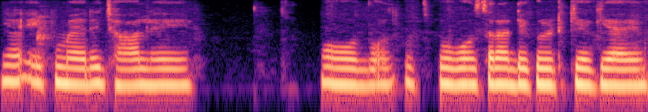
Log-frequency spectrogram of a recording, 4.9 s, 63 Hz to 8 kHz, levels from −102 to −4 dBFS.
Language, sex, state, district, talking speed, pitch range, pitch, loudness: Hindi, female, Uttar Pradesh, Ghazipur, 170 wpm, 200-215 Hz, 210 Hz, -17 LUFS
